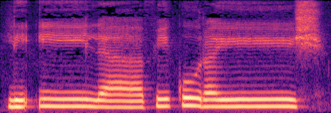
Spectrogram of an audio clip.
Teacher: اس میں طول کوئی بھی نہیں کرتا کیونکہ اس میں قصر کرنا بہتر ہے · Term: مد لین عارض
